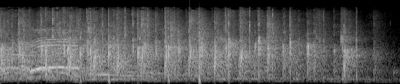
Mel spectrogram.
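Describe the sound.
A crowd claps and applauds steadily for several seconds, the dense patter of many hands loud at first, then thinning and fading out at the end, with a few faint voices mixed in.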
